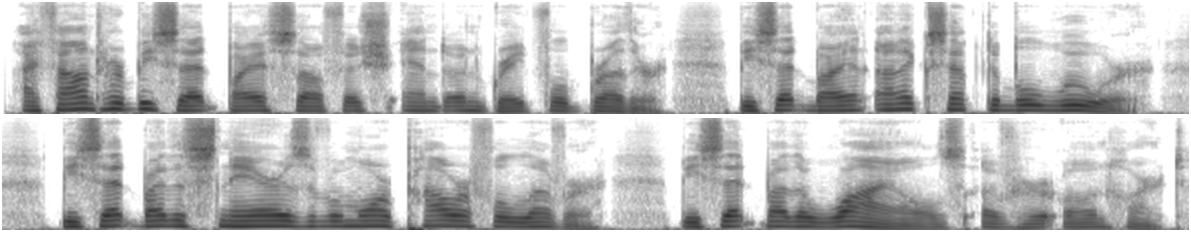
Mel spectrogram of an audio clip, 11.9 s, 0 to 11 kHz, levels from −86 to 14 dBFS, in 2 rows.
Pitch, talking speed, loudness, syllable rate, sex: 125 Hz, 160 wpm, -17 LUFS, 4.8 syllables/s, male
